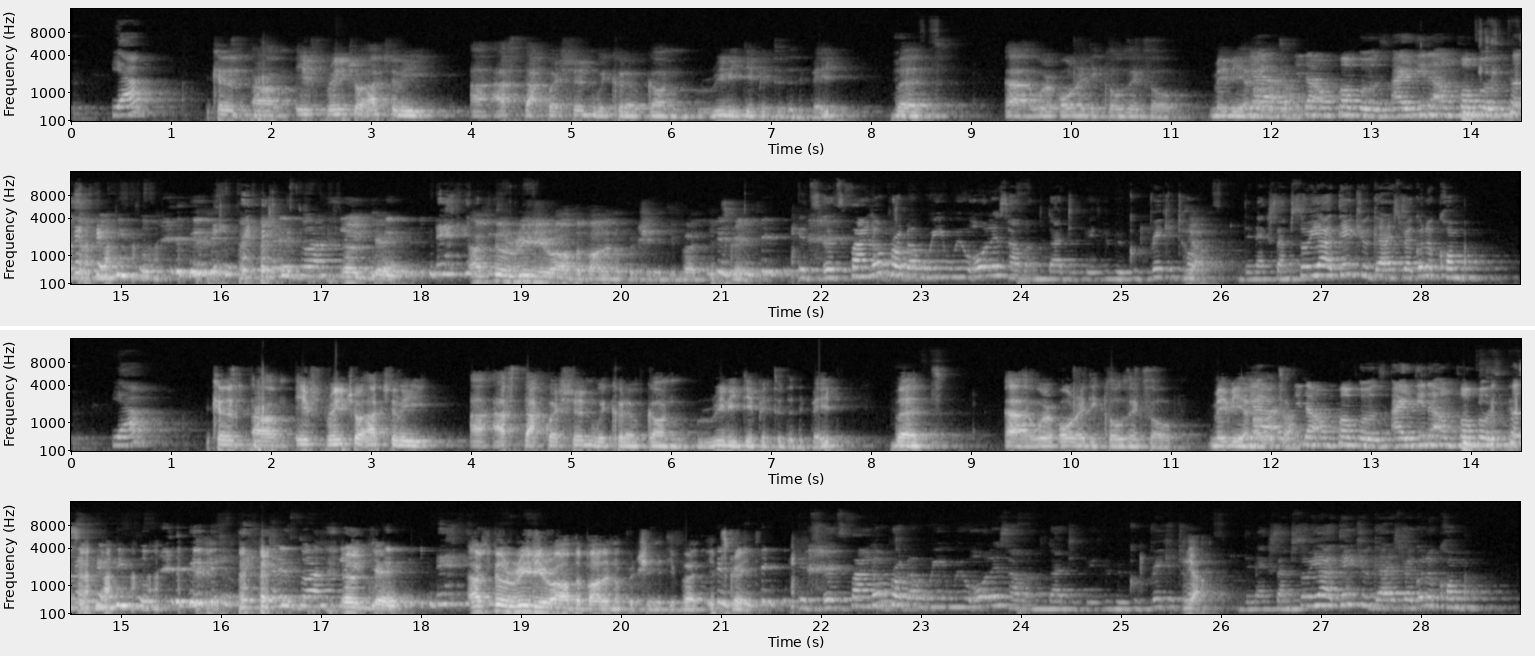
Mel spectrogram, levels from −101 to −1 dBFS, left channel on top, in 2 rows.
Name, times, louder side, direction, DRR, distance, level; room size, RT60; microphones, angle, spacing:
voice 1, 0.4-0.8 8.2-8.5 14.5-14.9 16.2-16.6 18.2-18.8 21.8-25.7 26.2-28.5, left 3 dB, 80° left, 7 dB, 0.8 m, -31 dB
voice 2, 1.4-3.6 4.0-7.7 8.2-8.6 9.3-11.1 11.4-12.3 13.9-14.0 14.4-14.9 16.2-16.5 17.2-17.8 18.5-21.3 25.6-25.9, right 5 dB, 75° right, 12 dB, 0.4 m, -25 dB
voice 3, 11.7-18.2 20.2-20.3 21.0-21.5 21.9-22.1 22.6-22.7, right 1 dB, 45° right, 4 dB, 0.9 m, -27 dB
12.0 x 4.6 x 2.6 m, 0.99 s
head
